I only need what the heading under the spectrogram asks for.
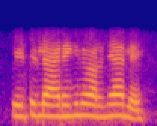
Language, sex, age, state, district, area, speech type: Malayalam, female, 30-45, Kerala, Kollam, rural, conversation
